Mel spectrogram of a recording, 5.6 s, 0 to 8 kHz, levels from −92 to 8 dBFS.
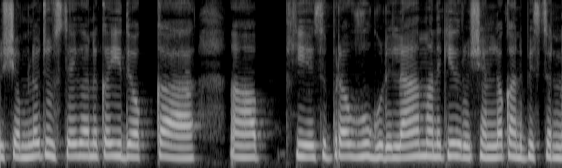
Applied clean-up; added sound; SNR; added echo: neural mask model DeepFilterNet 3.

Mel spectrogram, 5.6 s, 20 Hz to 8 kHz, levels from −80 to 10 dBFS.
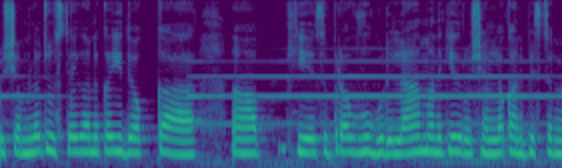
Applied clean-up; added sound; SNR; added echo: none; Wind instrument, woodwind instrument; 18 dB; none.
